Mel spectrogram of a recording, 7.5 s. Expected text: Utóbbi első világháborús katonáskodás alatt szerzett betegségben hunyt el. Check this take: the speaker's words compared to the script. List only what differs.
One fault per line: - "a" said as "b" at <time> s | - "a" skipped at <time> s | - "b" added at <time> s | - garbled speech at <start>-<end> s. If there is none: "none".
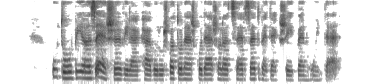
- "az" added at 1.6 s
